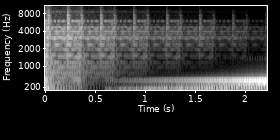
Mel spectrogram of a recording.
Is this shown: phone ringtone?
yes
